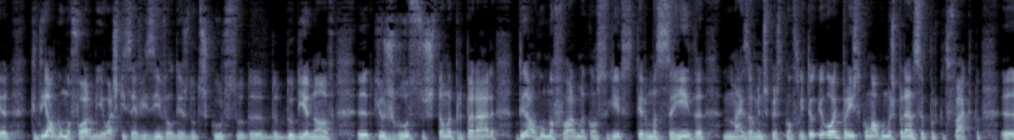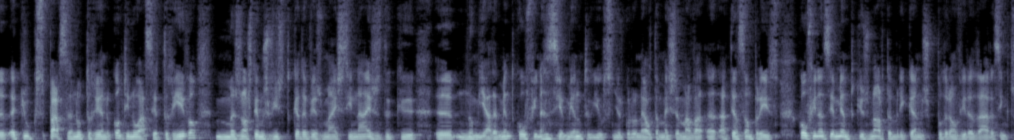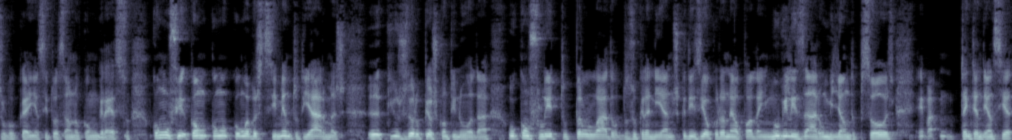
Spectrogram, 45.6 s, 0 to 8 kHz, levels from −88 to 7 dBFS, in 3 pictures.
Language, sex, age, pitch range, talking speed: Portuguese, male, 40-59, 100-115 Hz, 175 wpm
